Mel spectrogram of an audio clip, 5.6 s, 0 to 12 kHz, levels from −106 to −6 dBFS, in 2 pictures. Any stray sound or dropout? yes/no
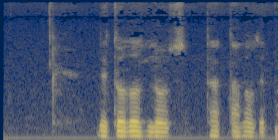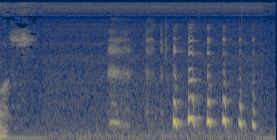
yes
